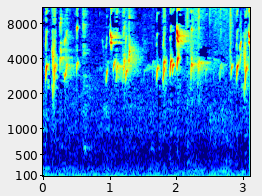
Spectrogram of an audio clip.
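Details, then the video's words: Goldfinch song: quick high twittering notes and short trills, bursts of chirps spaced through the phrase with a faint low rumble beneath. "The Captivating Call of Goldfinches"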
